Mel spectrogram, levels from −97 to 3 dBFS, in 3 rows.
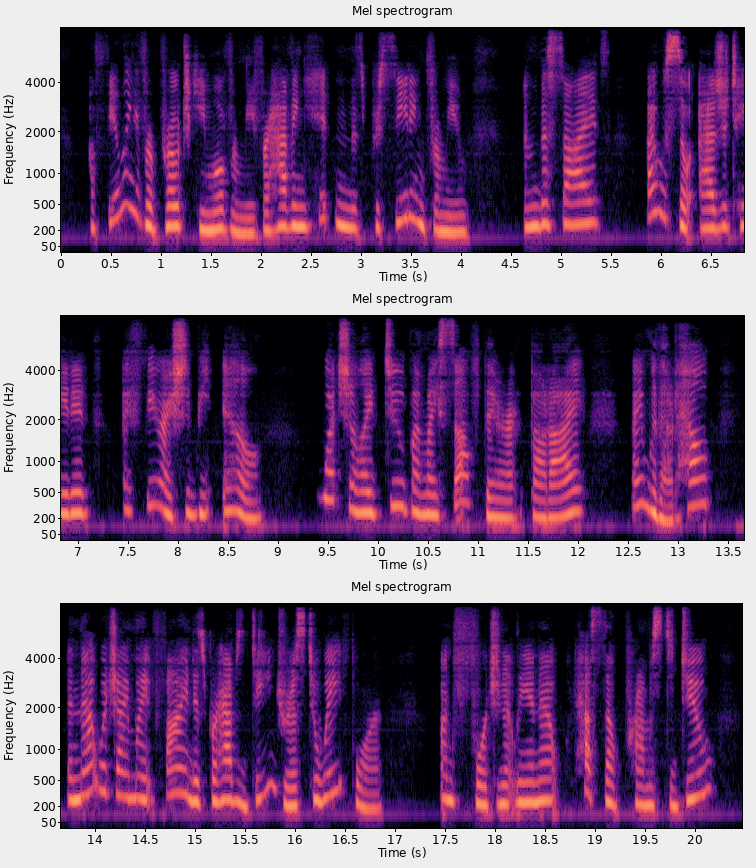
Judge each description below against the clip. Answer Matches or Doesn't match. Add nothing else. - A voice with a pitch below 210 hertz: Doesn't match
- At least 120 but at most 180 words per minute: Matches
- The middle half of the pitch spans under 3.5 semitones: Doesn't match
